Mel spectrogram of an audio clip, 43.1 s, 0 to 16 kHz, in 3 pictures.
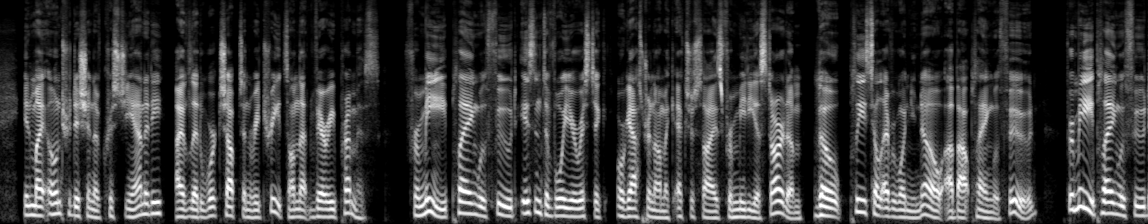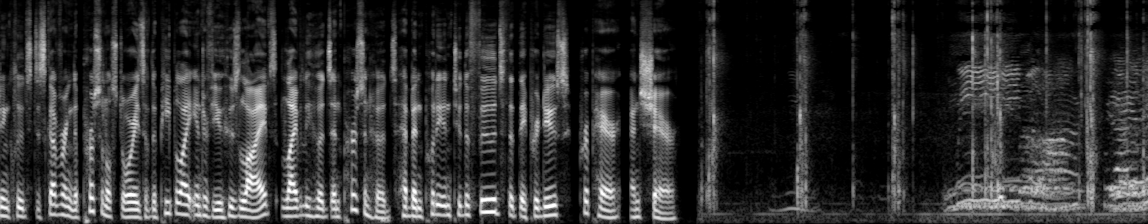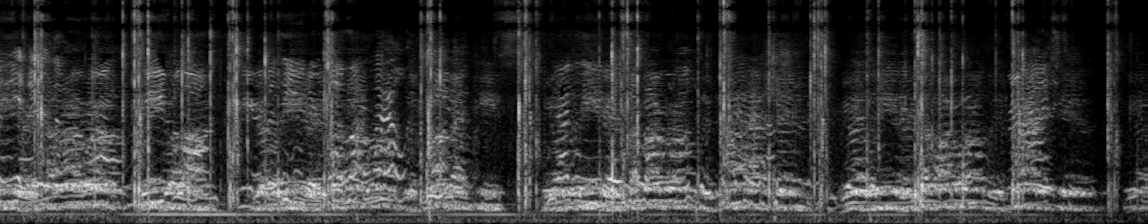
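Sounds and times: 
speech: 0.3s - 23.4s
sharp rhythmic hand claps and slaps: 23.1s - 23.6s, 24.2s - 43.0s
children at summer camp singing a camp song in unison: 26.2s - 43.0s.

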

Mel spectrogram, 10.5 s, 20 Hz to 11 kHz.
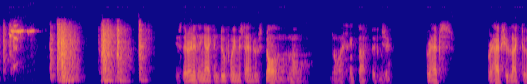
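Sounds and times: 
heavy cell door creaking open: 0.0s - 3.0s
heavy cell door sliding and banging shut with metallic clanks: 1.0s - 3.0s
speech: 3.7s - 9.1s, 9.8s - 10.5s.

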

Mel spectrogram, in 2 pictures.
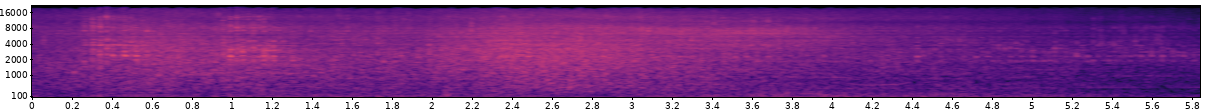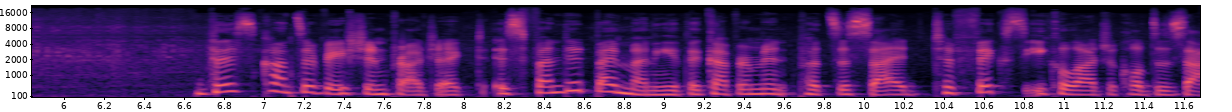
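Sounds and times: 
rushing water and splashing waves: 0.0s - 6.6s
tiny boat motor droning: 0.0s - 8.3s
speech: 6.7s - 11.6s.

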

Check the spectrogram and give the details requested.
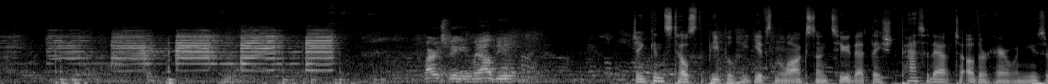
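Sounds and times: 
emergency-alarm ringtone buzzing on a man's phone: 0.5s - 3.5s
speech: 4.2s - 5.4s, 6.3s - 10.4s.

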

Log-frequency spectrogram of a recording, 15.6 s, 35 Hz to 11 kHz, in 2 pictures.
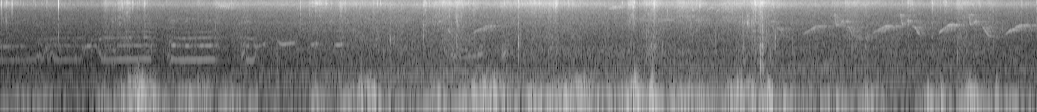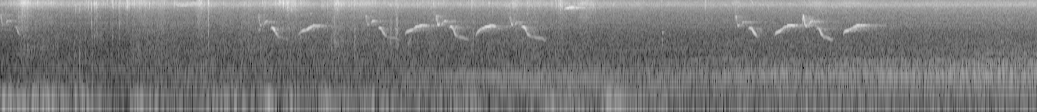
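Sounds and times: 
cardinal singing slurred whistles: 0.0s - 8.1s, 9.0s - 15.5s
scuffing thumps: 0.0s - 11.0s
chickens clucking: 0.0s - 15.5s
steady low rumble of noise: 0.0s - 15.5s.

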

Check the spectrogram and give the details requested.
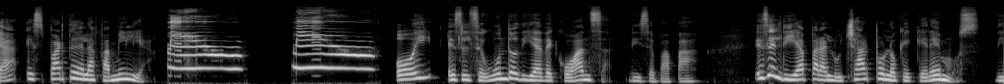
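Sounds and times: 
speech: 0.1s - 1.6s, 4.0s - 7.0s, 7.6s - 10.0s
cat meowing: 1.7s - 3.8s.

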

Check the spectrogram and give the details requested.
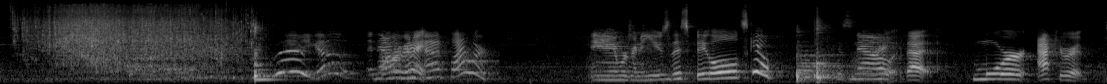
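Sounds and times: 
water pouring into a mixer bowl: 0.0s - 2.8s
speech: 2.6s - 5.0s, 5.9s - 11.0s.

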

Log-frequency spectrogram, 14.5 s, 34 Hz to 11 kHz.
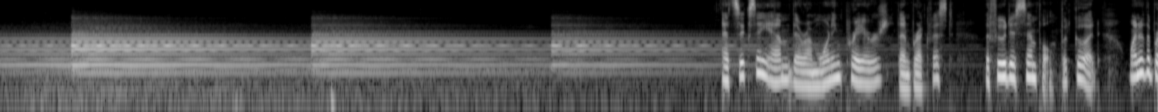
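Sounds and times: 
monastery bell tolling: 0.0s - 12.2s
speech: 9.0s - 14.4s.

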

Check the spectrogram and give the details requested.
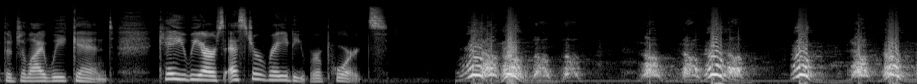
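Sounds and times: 
speech: 0.0s - 3.9s, 4.6s - 5.7s, 7.1s - 8.2s
faint steady hum: 0.0s - 9.1s
dog barking: 4.6s - 9.1s.

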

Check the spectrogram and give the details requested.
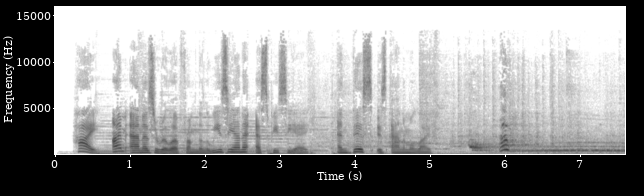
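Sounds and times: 
speech: 0.3s - 5.2s
steady eerie droning hum: 5.0s - 7.5s
dog barking: 5.5s - 6.4s.

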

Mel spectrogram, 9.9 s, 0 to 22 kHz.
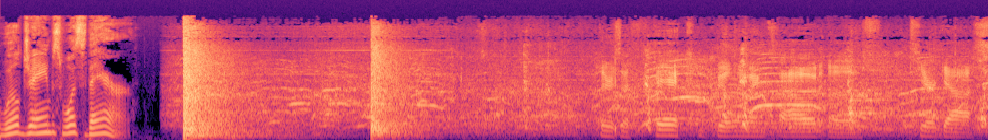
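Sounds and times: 
speech: 0.0s - 1.3s, 6.0s - 9.8s
faint crowd voices at a street protest: 1.6s - 9.8s
police flashbang devices exploding at a street protest: 1.8s - 4.5s
laughter: 2.9s - 9.8s.

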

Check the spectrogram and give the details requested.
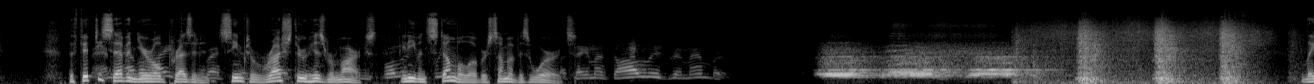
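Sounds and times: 
speech: 0.7s - 7.4s
steam train whistle with a multi-tone blast: 8.2s - 10.7s
steam locomotive chuffing: 8.2s - 13.1s.

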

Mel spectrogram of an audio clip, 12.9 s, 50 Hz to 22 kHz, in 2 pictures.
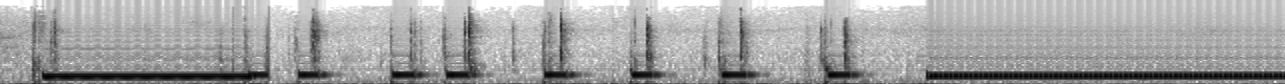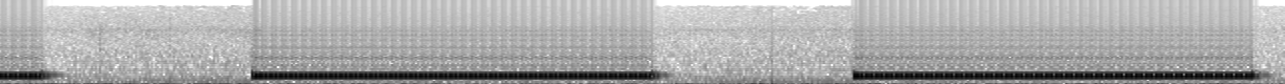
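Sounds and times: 
telephone dial tone: 0.2s - 1.4s, 4.6s - 6.7s, 7.7s - 9.8s, 10.7s - 12.8s
long steady telephone ringing tones: 0.2s - 2.4s, 4.2s - 6.7s, 7.7s - 9.8s, 10.7s - 12.8s
telephone keypad beeps: 0.2s - 4.4s.

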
